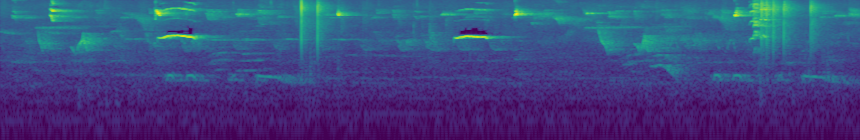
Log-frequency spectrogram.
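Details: Nest-defending Puerto Rican flycatcher chasing off a pearly-eyed thrasher, which preys on eggs and chicks. Two clean arched whistles stand out among rustling wing noise, clicks and sharp bursts from the scuffle.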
